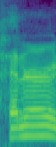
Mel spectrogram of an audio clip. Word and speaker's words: Renner: It's spelled Renner, but it's pronounced Henner.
